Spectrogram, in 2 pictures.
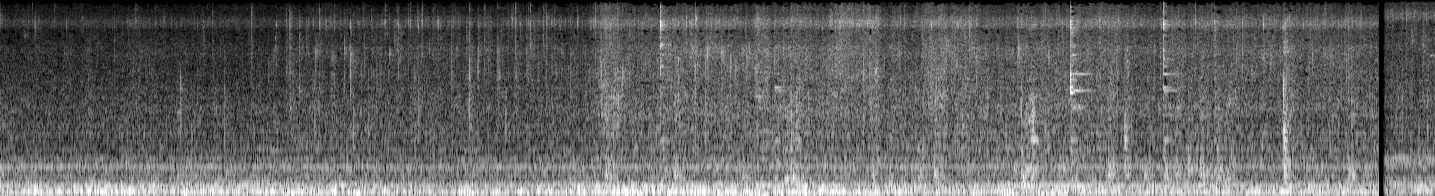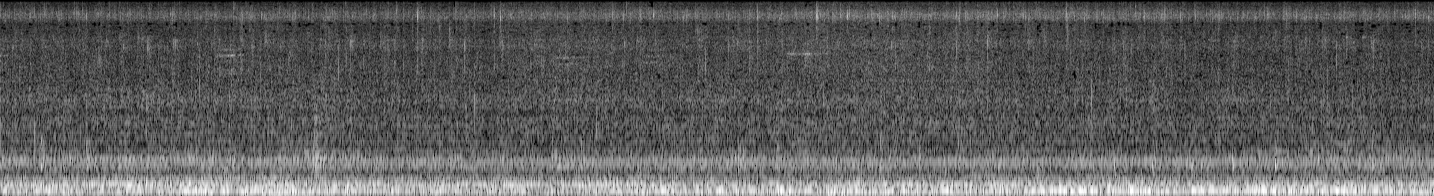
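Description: Food sizzling as it fries in a pan, with a few sharp clinks of a utensil stirring in the first half. A faint steady hum runs underneath, and the sound shifts abruptly about halfway through before the sizzle carries on steadily.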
